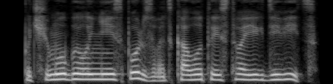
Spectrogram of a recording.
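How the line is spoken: Displeased question. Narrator (Russian): недовольным голосом спросил Андрей

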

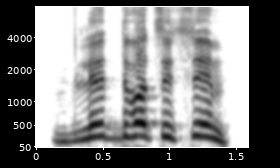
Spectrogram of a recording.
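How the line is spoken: Whining driver. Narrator (Russian): захныкал шофер

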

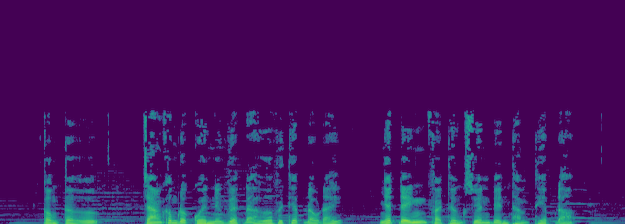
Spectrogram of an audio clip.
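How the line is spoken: Soft gentle voice. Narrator (Vietnamese): Tần Tiên Nhi dịu dàng khẽ nói

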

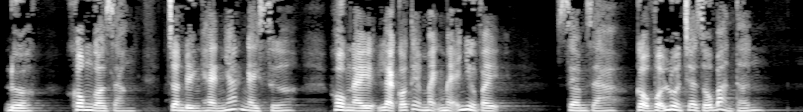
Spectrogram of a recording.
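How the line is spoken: Loud laughing. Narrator (Vietnamese): Giang Quốc Sương cười lớn tiếng, nói

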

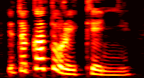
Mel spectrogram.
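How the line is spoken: Laughing. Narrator (Russian): Флайт рассмеялся

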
